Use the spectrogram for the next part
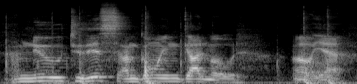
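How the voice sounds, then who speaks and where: Over a noisy background and a roomy echo, a Québécois man whose first language is French takes questions from his livestream chat. He sounds expressive and takes his time, with a mid-range voice. His answers are casual and halting, sprinkled with fillers and curse words.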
